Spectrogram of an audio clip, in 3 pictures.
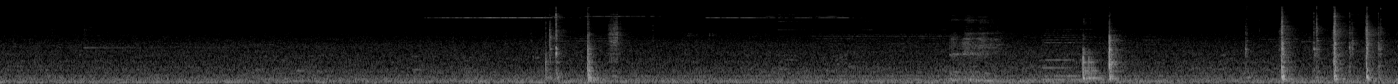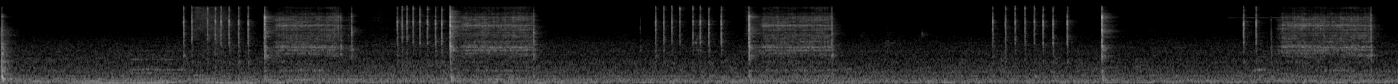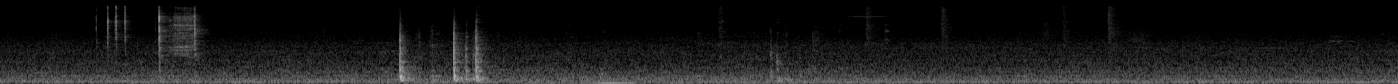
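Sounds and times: rotary dial ratchet clicks: 15.8 - 19.5, 20.4 - 22.4, 23.9 - 25.2, 26.4 - 27.8, 28.9 - 30.0.

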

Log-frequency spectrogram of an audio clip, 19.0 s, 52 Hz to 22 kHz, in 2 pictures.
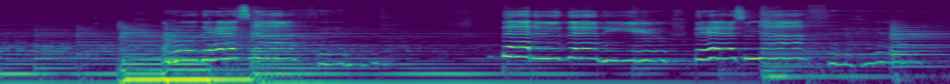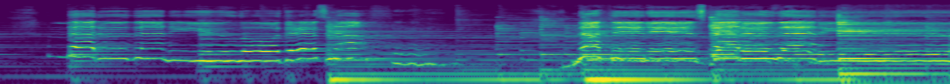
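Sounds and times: held keyboard chords: 0.0 - 6.4, 8.2 - 19.0
person singing with vibrato: 15.0 - 19.0.

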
